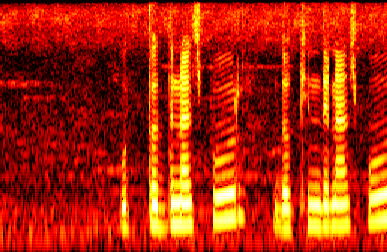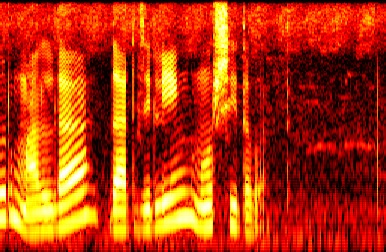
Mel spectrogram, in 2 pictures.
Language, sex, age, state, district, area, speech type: Santali, female, 18-30, West Bengal, Uttar Dinajpur, rural, spontaneous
